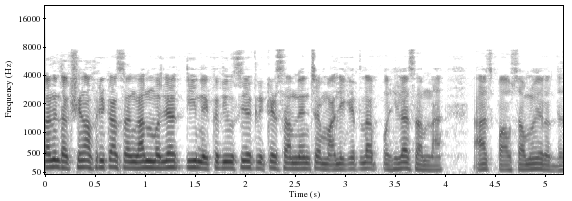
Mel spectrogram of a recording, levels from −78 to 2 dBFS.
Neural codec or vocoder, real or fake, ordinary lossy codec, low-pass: codec, 16 kHz, 8 kbps, FreqCodec, larger model; fake; none; none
